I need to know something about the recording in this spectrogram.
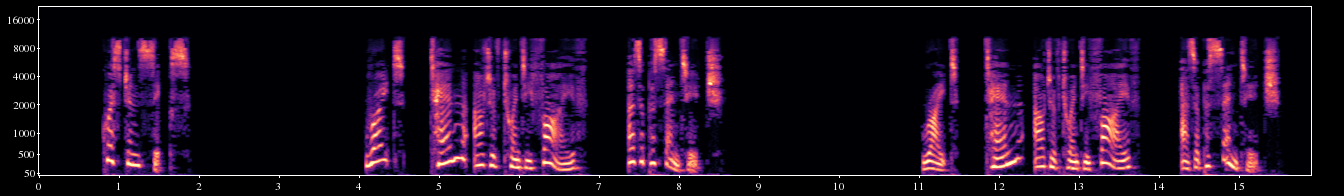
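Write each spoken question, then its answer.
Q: Write 10 out of 25 as a percentage.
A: 40%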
